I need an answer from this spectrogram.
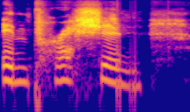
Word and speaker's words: impression: And the pronunciation there, impression, like it were an SH, impression.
